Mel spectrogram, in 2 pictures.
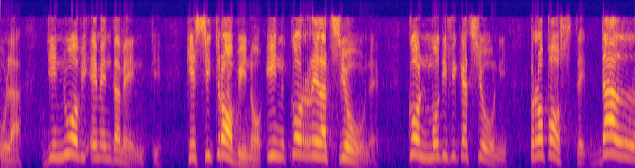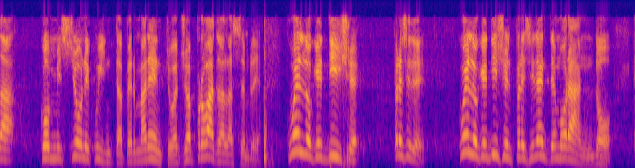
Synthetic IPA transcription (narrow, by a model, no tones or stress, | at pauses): la̰ | d̪inwɔːviʔemend̪amɛ̰nt̪ḭ | k̟esːit̪ɾɔːvino̰ʔiŋkorːelat̪sjoːnḛ | konmod̪ifikat̪sːjoːnḭ | pɾopɔst̪ed̪alːa | komːisːjoːnekwint̪apermanɛnt̪eoad͡ʒːaːpːɾovaːt̪ad̪alːasːemblɛ̰ːa̰kwelːʊk̟ed̪ːiːt͡ʃe | pɾesid̪ɛ̰nt̪ | kwelːoked̪ːiːt͡ʃeilpɾesid̪ɛnt̪emoɾand̪o̰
